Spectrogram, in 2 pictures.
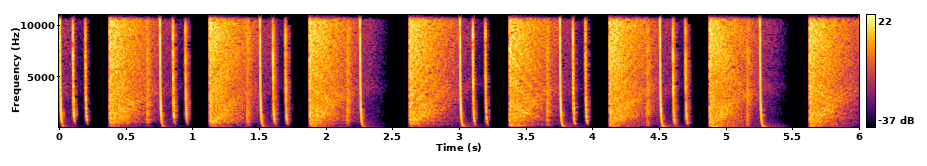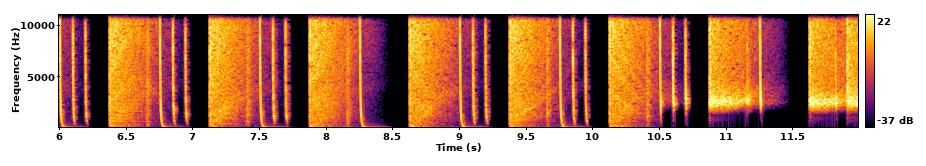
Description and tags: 20140914 attackloop 160BPM 4 4 loop3.5
This is a loop created with the Waldorf Attack VST Drum Synth and it is a part of the 20140914_attackloop_160BPM_4/4_loop_pack. The loop was created using Cubase 7.5. Each loop is a different variation with various effects applied: Step filters, Guitar Rig 5, AmpSimulator and PSP 6.8 MultiDelay. Mastering was dons using iZotome Ozone 5. Everything is at 160 bpm and measure 4/4. Enjoy!
electronic, 160BPM, rhythmic, hard, electro, loop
